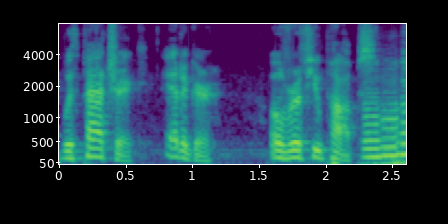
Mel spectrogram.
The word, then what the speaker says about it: Ediger: Hard G or soft G? Hard G. Ediger. Ediger.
